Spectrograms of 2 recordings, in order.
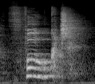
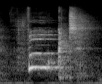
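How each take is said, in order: First: "fooked" with an oo vowel, higher and airy; comic mispronunciation. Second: "fooked" squeaked very high with an oo vowel; comic squeaked mispronunciation. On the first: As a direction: say "fooked" as a comic, half-voiced curse. Jokes about botched eye makeup. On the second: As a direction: squeal "fooked" as a silly exclamation. Repeats the joke word higher. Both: Real, not acted.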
